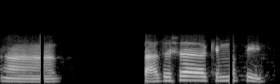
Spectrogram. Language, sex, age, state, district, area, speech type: Sanskrit, male, 18-30, Karnataka, Uttara Kannada, rural, conversation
